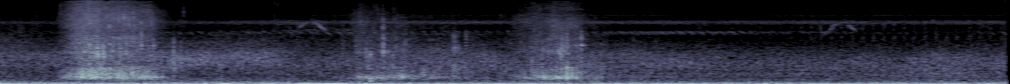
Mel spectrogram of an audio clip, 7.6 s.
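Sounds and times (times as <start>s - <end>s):
insects calling: 0.1s - 7.5s
soil scraping rustles while planting garlic: 0.4s - 1.6s, 2.4s - 4.8s.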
